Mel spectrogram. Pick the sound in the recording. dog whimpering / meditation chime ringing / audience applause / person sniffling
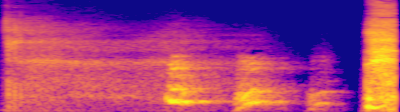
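dog whimpering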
